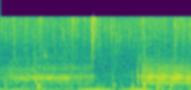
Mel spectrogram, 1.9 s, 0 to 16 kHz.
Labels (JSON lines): {"label": "biophony, croak", "recorder": "SoundTrap 500"}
